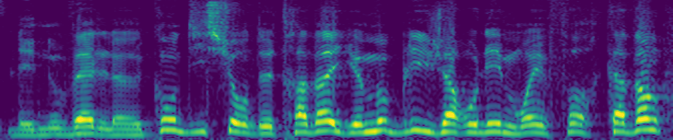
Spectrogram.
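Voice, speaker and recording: A truck driver in France gives casual dashcam commentary on the road, joking and animated but exasperated at other drivers. His voice is fairly high and his pace normal.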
